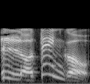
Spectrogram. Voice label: "got im", female

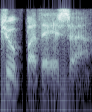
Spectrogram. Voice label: eat that, male

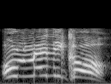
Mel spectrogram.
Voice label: Medic, male; Marisa the Magician

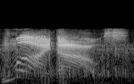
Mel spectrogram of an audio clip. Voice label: my house, male

